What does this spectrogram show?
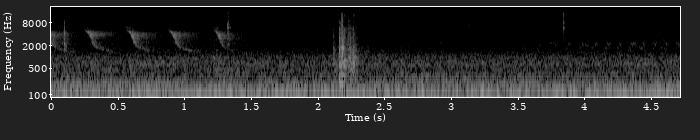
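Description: A bird singing a quick run of falling whistled notes, about three a second, which stops about a second in. A single sharp click follows a little after two seconds, over a steady low outdoor rumble.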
